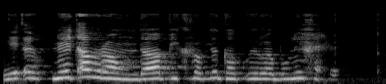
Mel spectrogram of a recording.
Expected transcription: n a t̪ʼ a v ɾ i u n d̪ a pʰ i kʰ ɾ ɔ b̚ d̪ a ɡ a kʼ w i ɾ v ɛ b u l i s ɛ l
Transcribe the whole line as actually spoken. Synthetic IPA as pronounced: n ɛ t̪ʼ a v ɾ a u n d̪ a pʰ i kʰ ɾ ɔ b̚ d̪ a ɡ a kʼ w i ɾ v ɛ b u l i χ ɛ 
